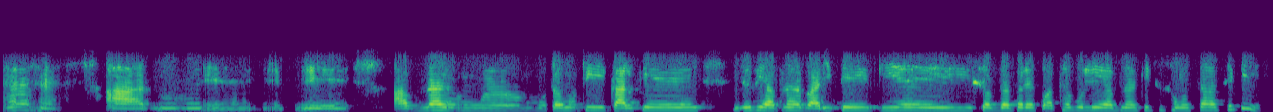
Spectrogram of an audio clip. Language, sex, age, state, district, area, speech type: Bengali, female, 60+, West Bengal, Nadia, rural, conversation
